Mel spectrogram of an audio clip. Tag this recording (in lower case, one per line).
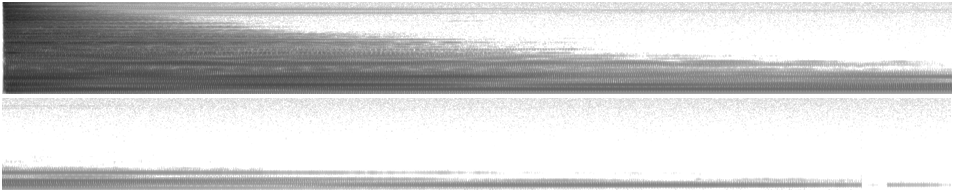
musical instrument
music
keyboard (musical)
